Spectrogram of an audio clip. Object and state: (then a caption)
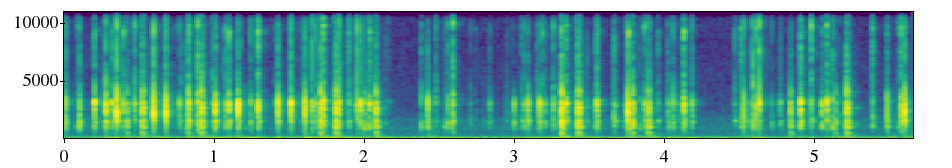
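Mechanical keyboard with PBT keycaps. Fingertips of both hands type quickly on a black custom AARU mechanical keyboard with TTC Speed Silver switches, PBT plastic keycaps on a carbon fibre plate and a hollow case. The result is dense, bright, short clacking keystrokes with brief pauses near the two- and four-second marks, over a steady low hum.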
